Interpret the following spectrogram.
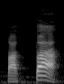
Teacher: Papa falls on that last a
